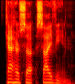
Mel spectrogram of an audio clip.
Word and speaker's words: Cahersiveen: And how do you Arguably pronounce the that best town pint. again? I've been saying Cahersiveen. Cahersiveen.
